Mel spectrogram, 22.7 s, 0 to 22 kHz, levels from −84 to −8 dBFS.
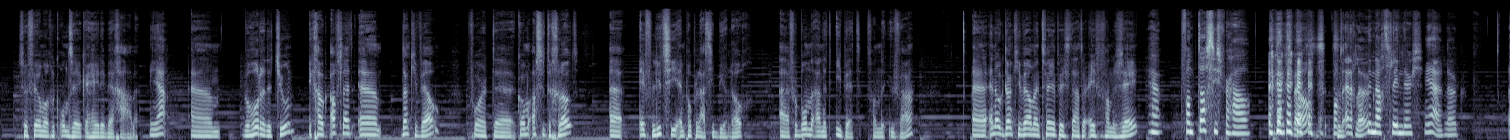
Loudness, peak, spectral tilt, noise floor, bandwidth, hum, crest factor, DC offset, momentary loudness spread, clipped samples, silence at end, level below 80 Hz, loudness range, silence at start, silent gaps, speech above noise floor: -25 LUFS; -4 dBFS; -5 dB/octave; -51 dBFS; 17 kHz; none; 22 dB; under 0.1%; 12 LU; under 0.1%; 0 s; -48 dBFS; 7 LU; 0.2 s; none; 26 dB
